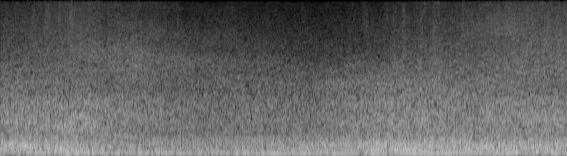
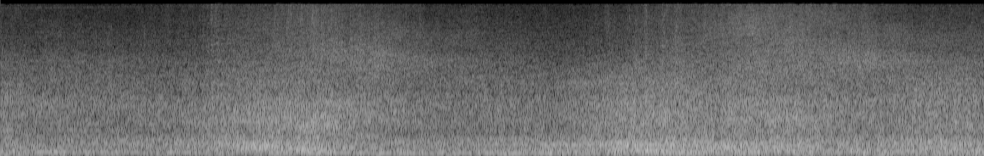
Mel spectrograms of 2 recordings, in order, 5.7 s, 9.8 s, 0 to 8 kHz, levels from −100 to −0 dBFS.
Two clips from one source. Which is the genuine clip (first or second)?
second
